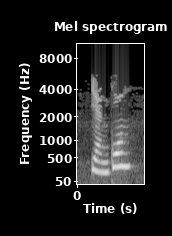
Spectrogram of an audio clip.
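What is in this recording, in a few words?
"眼光", Mandarin Chinese; chinese flashcards; hsk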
